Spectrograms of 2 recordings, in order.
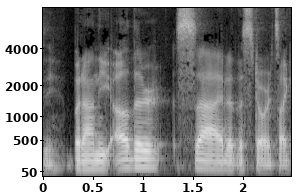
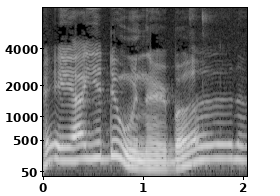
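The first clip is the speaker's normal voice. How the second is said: very high, slow, friendly put-on Southern drawl; 13 semitones higher than usual. Imitating a dad trying to be friendly: put-on southern accent. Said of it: "My dad will throw in that southern accent".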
